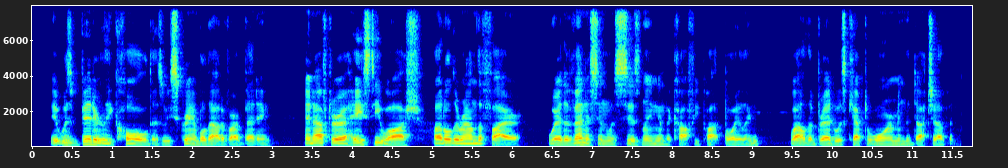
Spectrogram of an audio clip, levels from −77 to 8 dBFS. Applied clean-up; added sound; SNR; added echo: none; none; none; none.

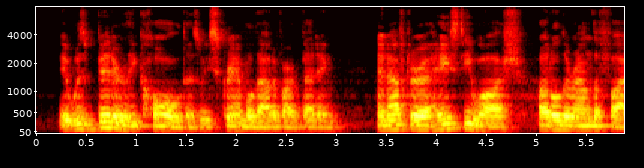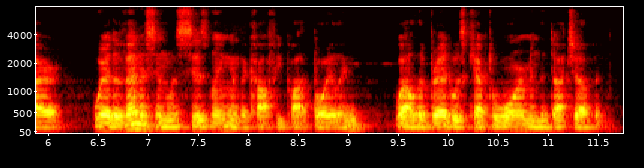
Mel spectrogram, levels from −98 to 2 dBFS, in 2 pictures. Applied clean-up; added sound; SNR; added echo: none; none; none; reverberation time 0.4 s.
